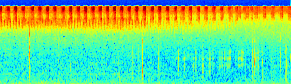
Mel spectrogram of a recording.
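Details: Faint, high, evenly pulsed cricket chirping from tall summer grass, mixed with small crackling ticks and a low background murmur.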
